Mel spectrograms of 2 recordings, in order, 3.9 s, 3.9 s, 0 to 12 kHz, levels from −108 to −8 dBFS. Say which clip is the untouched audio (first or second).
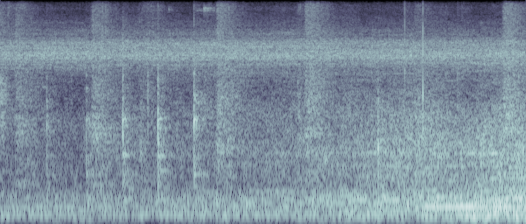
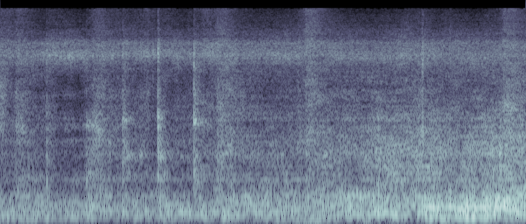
first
